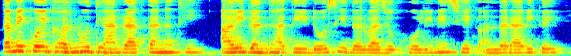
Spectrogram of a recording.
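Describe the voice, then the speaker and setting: A woman voicing a haughty merchant's wife who scolds her servants and drives a beggar out, shouting. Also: medium pitch, steady tone, moderate pace, close to an everyday voice. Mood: furious. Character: haughty rich merchant's wife, shrill and furious.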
